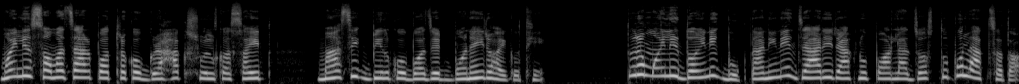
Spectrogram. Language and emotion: Nepali, sad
